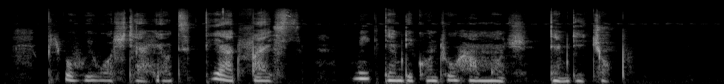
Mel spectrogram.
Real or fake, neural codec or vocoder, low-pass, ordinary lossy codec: real; none; 14.4 kHz; none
